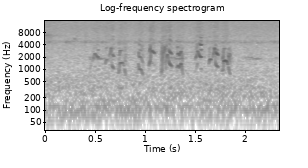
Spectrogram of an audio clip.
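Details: Stripe-throated bulbul in the wild, responding to a caged bird and fighting it; a short run of rich, slurred, bubbling phrases lasting about a second and a half over quiet background.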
